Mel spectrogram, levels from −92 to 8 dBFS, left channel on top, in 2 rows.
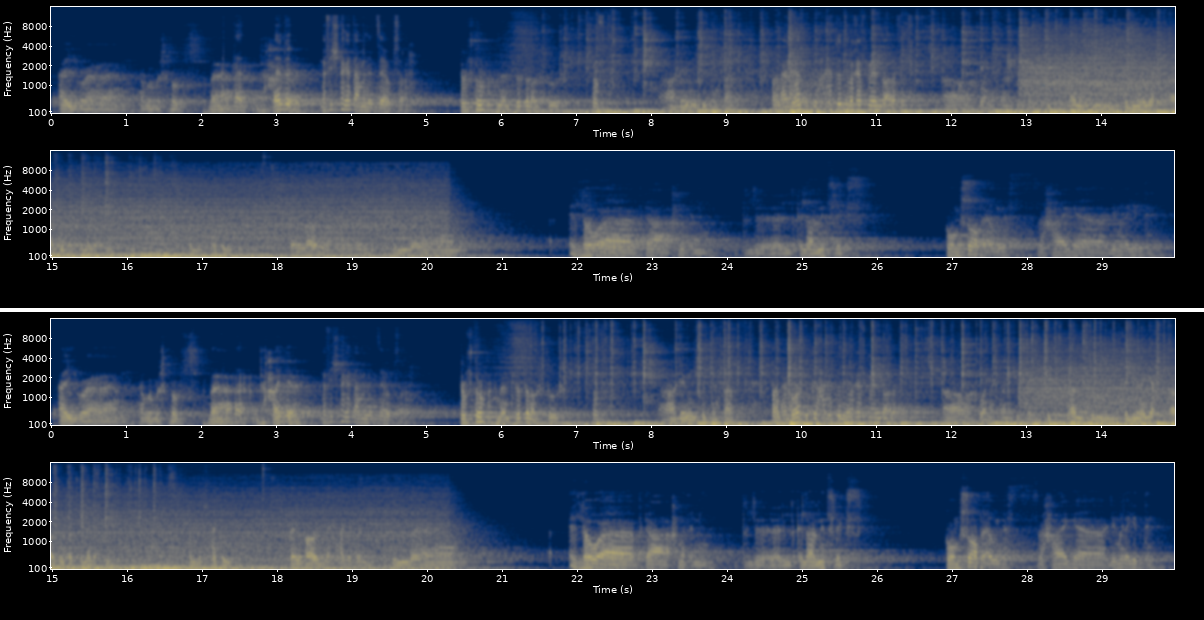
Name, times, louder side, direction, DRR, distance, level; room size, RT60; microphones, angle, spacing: voice 1, 0.1-3.3 5.5-6.9 8.1-10.7 11.9-15.8 16.8-17.4 18.2-20.5 21.9-23.8 24.2-25.8 26.9-27.8 28.1-29.7, right 3 dB, 40° right, 6 dB, 0.3 m, -30 dB
voice 2, 2.2-3.2 3.6-4.8 7.2-7.4 9.7-11.4, left 4 dB, 65° left, 10 dB, 0.6 m, -31 dB
Typing, 5.5-17.9, equal, 70° right, 1.2 m, -25 dB
sound 1, 12.9-20.3, equal, 20° left, 1.1 m, -24 dB
14.0 x 5.1 x 7.7 m, 2.6 s
head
